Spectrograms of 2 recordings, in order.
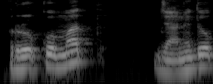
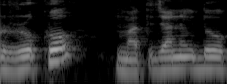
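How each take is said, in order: First: "رکو مت" grouped together, then a break before "جانے دو"; pause after مت. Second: Stressed, drawn-out "رکو", then "مت جانے دو" as one unit; pause after رکو. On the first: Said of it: "کے تو سمجھا جا سکتا ہے". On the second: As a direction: punch and stretch "رکو", then run "مت جانے دو" together. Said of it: "کے بھی طور پر استعمال کیا جا سکتا ہے". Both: Shown as a demonstration.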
